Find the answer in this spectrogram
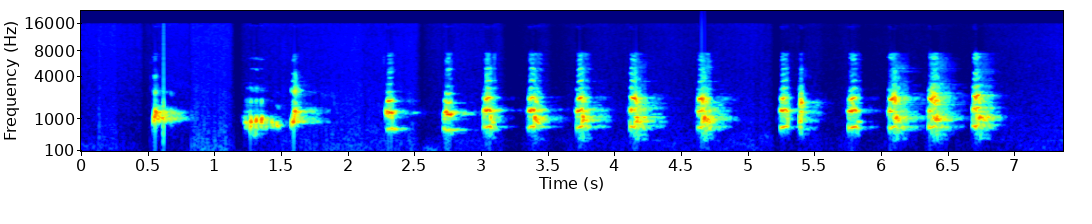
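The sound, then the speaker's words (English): A turkey hen yelp made on a turkey call, a steady run of about fifteen sharp, raspy notes that start spaced out and quicken into a rhythmic series, loud with no talking. “Like if we go to the Merriams though, that time of morning, and they start yelping like that, a lot of times they'll yelp at them.”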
